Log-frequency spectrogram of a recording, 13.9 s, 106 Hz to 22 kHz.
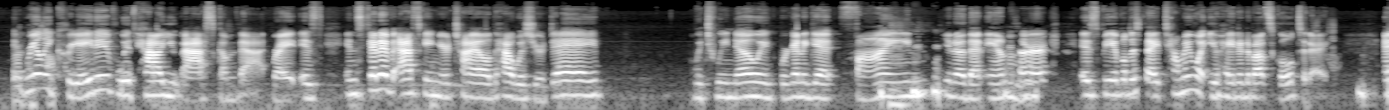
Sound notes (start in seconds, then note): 8.8 laughs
